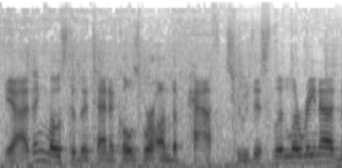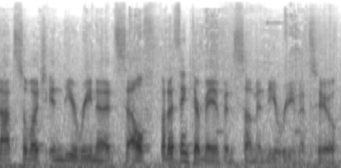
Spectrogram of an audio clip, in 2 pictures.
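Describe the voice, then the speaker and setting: Over game music and the noise of combat, a let's play host cracks jokes as he plays. His voice is lowish and quick, with lively intonation and a faint hiss or hum on the recording.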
